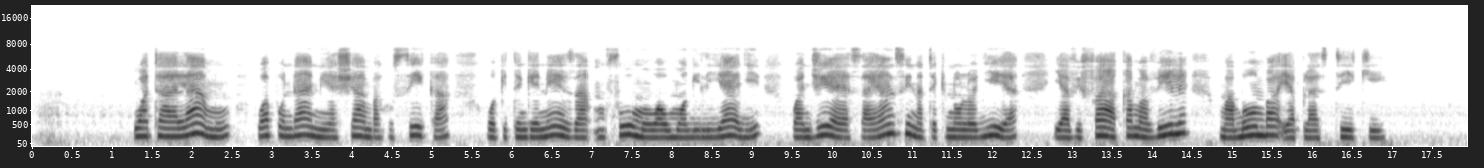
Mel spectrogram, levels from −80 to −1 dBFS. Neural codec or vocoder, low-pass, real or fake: none; 7.2 kHz; real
